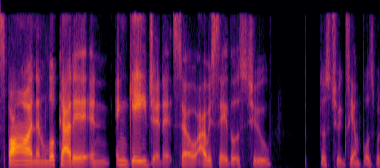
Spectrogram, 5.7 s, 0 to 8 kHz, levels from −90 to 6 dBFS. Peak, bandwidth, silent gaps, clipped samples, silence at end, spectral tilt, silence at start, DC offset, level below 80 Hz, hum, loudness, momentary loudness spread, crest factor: -2 dBFS; 7.8 kHz; none; under 0.1%; 0 s; -2 dB/octave; 0 s; under 0.1%; -70 dBFS; none; -24 LUFS; 17 LU; 24 dB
